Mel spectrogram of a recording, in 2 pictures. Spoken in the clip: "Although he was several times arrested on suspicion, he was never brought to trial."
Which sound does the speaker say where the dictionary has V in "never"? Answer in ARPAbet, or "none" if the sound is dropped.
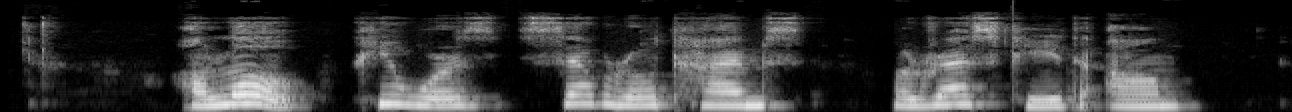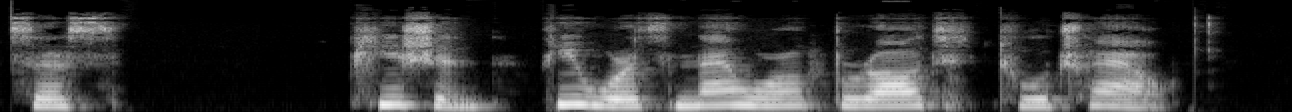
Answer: none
